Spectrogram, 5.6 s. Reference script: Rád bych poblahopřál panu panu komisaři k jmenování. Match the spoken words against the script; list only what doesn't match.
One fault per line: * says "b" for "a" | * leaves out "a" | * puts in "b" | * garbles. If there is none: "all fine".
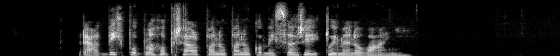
all fine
